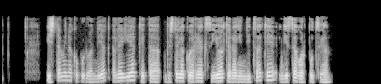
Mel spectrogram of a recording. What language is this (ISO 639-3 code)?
eus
